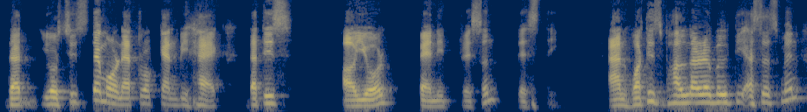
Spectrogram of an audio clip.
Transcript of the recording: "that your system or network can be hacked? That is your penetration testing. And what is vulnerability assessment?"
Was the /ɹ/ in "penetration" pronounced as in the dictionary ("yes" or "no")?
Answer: yes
